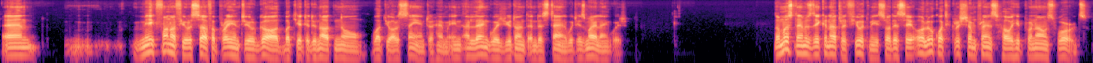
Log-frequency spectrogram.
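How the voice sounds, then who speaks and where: A man who is not a native English speaker talks to his viewers as an online debate host, combative and emphatic, stumbling over his grammar with many hesitations. His voice sits very low. The sound is dry and close, with no room around it. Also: normal speed, darkish tone, dry recording. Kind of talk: addressing viewers before taking calls.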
